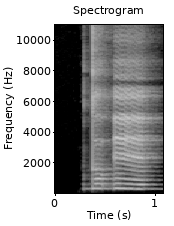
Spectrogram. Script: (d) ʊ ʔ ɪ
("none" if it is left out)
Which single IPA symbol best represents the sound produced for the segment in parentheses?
d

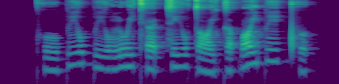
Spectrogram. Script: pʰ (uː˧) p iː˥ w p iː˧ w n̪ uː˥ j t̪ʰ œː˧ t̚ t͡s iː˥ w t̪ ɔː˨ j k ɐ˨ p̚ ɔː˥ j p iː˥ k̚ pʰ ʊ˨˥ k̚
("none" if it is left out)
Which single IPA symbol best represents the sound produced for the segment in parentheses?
uː˨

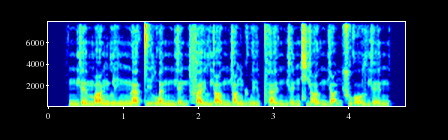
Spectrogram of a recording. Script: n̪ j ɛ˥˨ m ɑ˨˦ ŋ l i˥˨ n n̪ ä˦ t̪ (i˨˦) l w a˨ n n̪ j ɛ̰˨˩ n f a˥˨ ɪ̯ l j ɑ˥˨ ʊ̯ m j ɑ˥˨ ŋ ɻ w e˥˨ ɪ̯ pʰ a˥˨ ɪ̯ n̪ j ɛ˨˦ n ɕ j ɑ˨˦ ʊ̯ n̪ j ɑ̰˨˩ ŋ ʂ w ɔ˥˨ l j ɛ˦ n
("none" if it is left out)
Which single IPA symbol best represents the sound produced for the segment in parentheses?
i˦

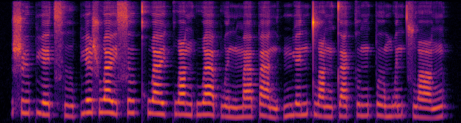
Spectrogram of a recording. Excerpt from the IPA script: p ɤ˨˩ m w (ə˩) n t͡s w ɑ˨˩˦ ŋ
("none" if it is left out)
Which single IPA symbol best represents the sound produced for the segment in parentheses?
ə˦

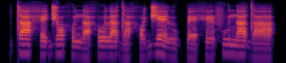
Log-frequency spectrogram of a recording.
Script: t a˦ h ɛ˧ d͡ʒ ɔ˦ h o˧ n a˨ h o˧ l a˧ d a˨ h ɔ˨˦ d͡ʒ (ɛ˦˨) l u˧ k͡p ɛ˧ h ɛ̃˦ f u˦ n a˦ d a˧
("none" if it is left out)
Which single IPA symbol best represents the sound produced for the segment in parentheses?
ɛ˦˨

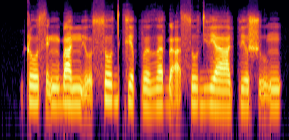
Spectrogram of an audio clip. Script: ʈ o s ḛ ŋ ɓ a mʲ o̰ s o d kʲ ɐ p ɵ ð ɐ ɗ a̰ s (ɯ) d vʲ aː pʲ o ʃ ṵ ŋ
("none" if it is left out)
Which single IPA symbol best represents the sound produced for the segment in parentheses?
u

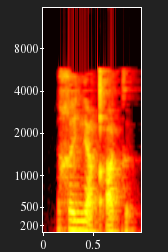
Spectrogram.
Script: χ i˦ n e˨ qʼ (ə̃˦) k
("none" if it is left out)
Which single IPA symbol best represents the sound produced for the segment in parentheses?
ə˦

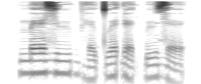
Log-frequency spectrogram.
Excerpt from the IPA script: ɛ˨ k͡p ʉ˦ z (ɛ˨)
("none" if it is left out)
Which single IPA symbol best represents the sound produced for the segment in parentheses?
ɛ˨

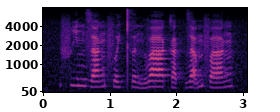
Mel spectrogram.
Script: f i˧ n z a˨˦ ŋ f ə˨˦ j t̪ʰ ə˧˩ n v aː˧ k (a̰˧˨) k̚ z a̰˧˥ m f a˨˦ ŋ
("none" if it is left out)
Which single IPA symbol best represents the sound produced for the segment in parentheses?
a˨˩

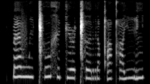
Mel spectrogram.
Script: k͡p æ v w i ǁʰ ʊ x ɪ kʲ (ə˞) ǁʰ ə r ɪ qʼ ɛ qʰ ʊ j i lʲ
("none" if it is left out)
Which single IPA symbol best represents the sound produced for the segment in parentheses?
ə˞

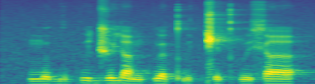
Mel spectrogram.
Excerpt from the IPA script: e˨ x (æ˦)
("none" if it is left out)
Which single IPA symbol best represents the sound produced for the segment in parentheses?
a˦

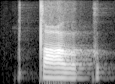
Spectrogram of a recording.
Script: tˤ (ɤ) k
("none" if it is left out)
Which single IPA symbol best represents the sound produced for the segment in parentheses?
ɤ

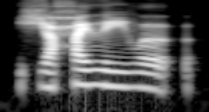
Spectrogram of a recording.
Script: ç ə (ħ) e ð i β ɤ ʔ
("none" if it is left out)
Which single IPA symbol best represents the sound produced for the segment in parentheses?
ħ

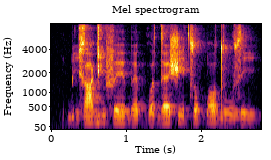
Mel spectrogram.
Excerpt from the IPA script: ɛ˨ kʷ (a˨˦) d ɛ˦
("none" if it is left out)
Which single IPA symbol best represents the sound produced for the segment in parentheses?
a˨˦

